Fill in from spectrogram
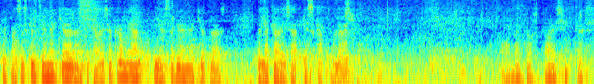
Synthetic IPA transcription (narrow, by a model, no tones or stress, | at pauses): okepasaeskeelt̪je̞neakiaðe̞lant̪e̞kaβe̞sakɾomjalie̞st̪akeβjeneakiat̪ɾas | e̞zlakaβe̞saʔeskapulaɾ | e | komlazd̪o̞skaβesit̪as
